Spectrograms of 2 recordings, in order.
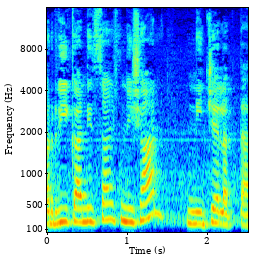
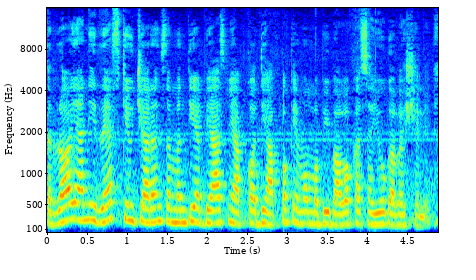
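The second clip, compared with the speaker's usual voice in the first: ordinary talk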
